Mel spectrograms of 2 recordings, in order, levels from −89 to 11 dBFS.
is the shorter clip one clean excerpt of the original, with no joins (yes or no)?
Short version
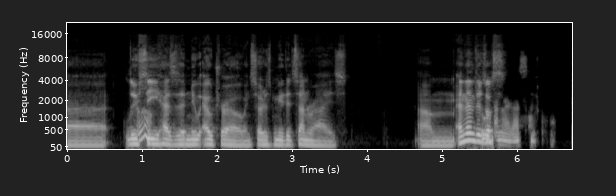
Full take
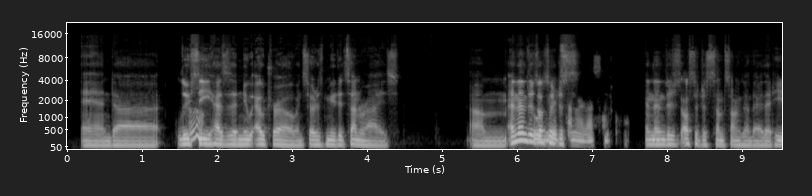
no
